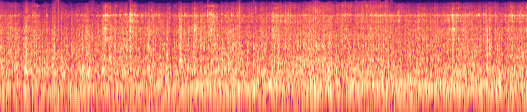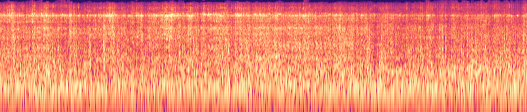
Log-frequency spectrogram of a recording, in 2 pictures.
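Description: Wheels of a gravity luge cart rolling down a concrete track, a steady low rumble.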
